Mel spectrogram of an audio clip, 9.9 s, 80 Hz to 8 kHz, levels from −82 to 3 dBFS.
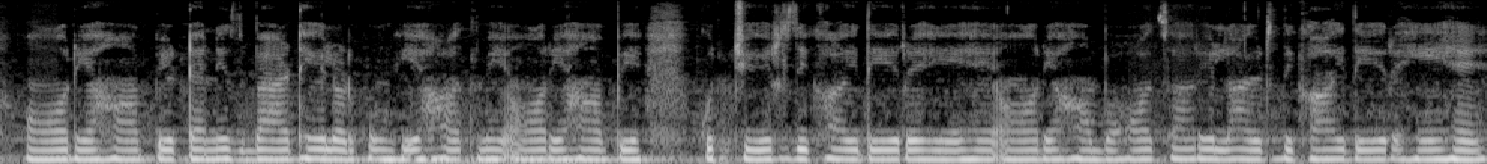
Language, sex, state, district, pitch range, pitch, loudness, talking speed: Hindi, female, Chhattisgarh, Raipur, 170-175 Hz, 170 Hz, -17 LUFS, 170 wpm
